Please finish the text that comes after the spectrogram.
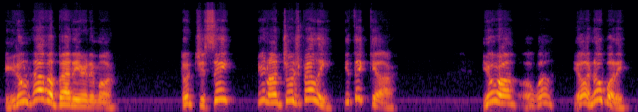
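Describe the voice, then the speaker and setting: Fussy old guardian angel, extremely high and swooping, chirpy, theatrical radio-play ham. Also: male voice, huge pitch swings, moderate pace, fairly bright tone, slightly rough, exaggerated voice. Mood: delighted, explaining. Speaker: channel co-host. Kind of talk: hammed-up radio play reading.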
